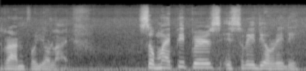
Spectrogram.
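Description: A woman talks at a moderate pace with a Filipino accent, her pitch swinging very widely. Light noise sits in the background, and the sound is dry with no echo. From Philippines. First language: Filipino language. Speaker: interviewee, widow; interviewee. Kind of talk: storytelling. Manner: animated. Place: beach. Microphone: phone near.

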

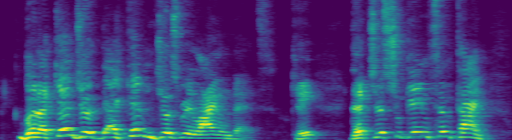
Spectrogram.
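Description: The background is quiet, and room echo can be heard. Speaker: grappling instructor. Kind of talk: tutorial. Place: gym.

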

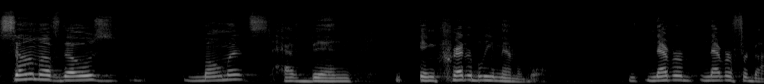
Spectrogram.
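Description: Pitched high, a man speaks at a fairly slow pace with ordinary pitch variation and long, frequent pauses. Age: 50s. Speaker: pastor. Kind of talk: sermon. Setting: church. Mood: reflective, personal. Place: church. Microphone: headset.

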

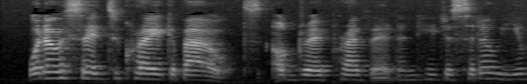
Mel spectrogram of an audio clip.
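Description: In a Yorkshire accent, the speaker talks at a moderate pace with monotone, flat intonation. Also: woman, hardly any pauses, big swings in loudness. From Yorkshire, northern England. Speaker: beauty vlogger. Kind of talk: makeup tutorial chat. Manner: hesitant, many fillers. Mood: relaxed, chatty. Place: home room. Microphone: phone near.

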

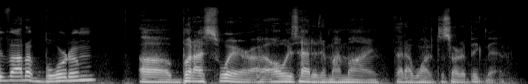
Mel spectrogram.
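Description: Somewhat breathy, a man with an American accent speaks at a medium pitch using lively intonation. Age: 30s. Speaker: trumpet player and composer. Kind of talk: casual chat. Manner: laid-back, laughs often.

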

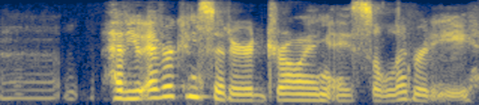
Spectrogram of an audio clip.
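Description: A soft-spoken woman's fairly low voice at a moderate pace, with very wide pitch swings. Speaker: webcomic artist streaming while drawing. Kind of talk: casual live stream chat answering comments. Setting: live video stream. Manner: soft-spoken, talking quietly; hesitant, many fillers.

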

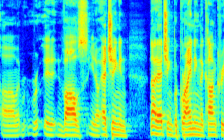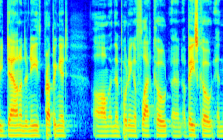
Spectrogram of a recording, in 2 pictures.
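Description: In front of a quiet background, a man talks at a moderate pace with monotone, flat intonation. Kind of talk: casual walk-through tour. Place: garage. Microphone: phone near.

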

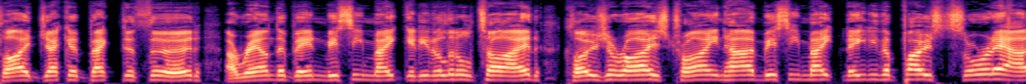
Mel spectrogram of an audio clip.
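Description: A man with an Australian accent speaks at a moderate pace with hardly any pauses, his pitch high and his intonation monotone and flat. The sound is dry and close with no echo. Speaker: greyhound race caller. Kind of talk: live commentary.

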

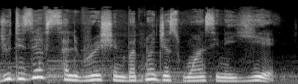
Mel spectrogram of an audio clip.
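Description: A woman's medium-pitched voice with lively intonation, over music in the background. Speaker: spoken word poet. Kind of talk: spoken word poetry performance.

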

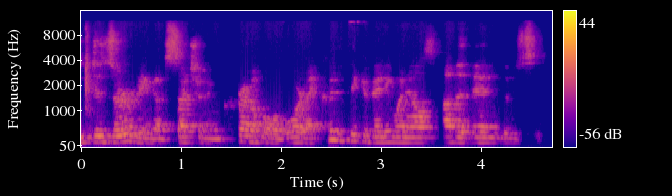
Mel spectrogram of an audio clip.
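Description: At a moderate pace, a man speaks with ordinary pitch variation, and audible room echo surrounds his voice. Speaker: event host. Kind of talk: ceremonial welcome speech. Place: hall. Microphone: camera far.

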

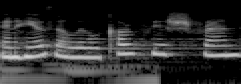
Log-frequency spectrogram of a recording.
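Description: Over music in the background, a woman talks at a very slow pace with ordinary pitch variation. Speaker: enamel pin collector. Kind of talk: casual talk to camera.

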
